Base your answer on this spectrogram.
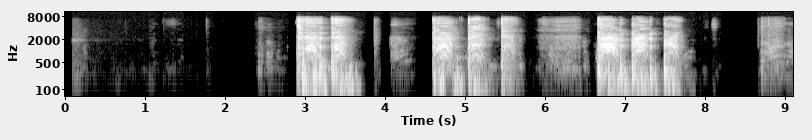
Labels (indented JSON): {
  "expert_labels": [
    {
      "quality": "good",
      "cough_type": "wet",
      "dyspnea": false,
      "wheezing": false,
      "stridor": false,
      "choking": false,
      "congestion": false,
      "nothing": true,
      "diagnosis": "upper respiratory tract infection",
      "severity": "mild"
    }
  ],
  "age": 29,
  "gender": "male",
  "respiratory_condition": false,
  "fever_muscle_pain": true,
  "status": "COVID-19"
}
